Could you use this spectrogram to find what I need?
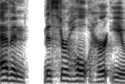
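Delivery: ordinary talk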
